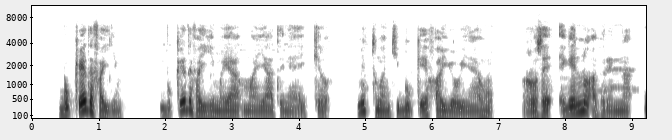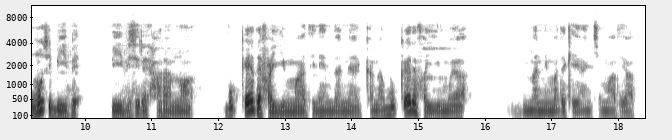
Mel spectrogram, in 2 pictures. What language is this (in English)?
Sidamo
